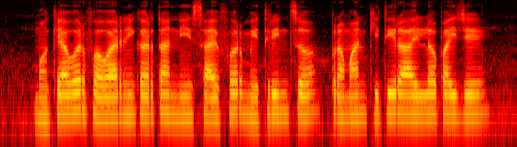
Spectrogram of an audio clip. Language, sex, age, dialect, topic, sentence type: Marathi, male, 18-24, Varhadi, agriculture, question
